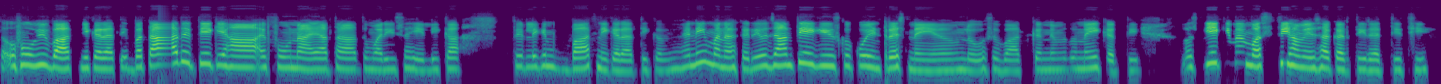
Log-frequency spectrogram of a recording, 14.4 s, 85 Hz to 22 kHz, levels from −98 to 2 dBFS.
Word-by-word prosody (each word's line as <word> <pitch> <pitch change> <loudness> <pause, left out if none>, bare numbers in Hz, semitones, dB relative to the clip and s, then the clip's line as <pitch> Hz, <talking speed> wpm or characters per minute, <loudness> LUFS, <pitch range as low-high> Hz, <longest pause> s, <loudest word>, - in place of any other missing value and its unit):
तो 285 - -7
वो 310 -1 -2
भी 310 +1 0
बात 245 -3 +5
नहीं 250 0 -3
कराती, 240 0 0
बता 300 +5 +4
देती 350 -4 0
है 330 - +6
कि 300 0 0
हाँ, 265 -2 +3
ए - - -2
फ़ोन 255 -1 -8
आया 230 -1 +2
था 235 -2 -1
तुम्हारी 230 -1 -7
सहेली 225 -2 -10
का, 240 0 -2 0.6
फिर 280 -1 -8
लेकिन 275 +1 -5 0.2
बात 240 +3 0
नहीं 230 -4 -3
कराती 210 0 -4
कभी, 215 +1 -17
मैंने 285 +5 -2
ही 375 - +1
मना 290 -7 -1
करी, 245 +3 -6
वो 290 - -3
जानती 300 +4 +5
है 330 - +7
कि 290 0 +3
इसको 285 +1 -8
कोई 285 -1 0
इंटरेस्ट 255 0 -1
नहीं 215 -1 0
है, 210 +1 -7
उन 225 - -12
लोगों 210 +1 -10
से 230 - -12
बात 205 0 -8
करने 225 -1 -9
में 230 0 -17
तो 240 - -16
नहीं 240 +2 -1
करती। 205 +2 -7 0.5
बस 260 0 -11
ये 350 +1 +10
कि 355 - -1
मैं 330 -5 +2
मस्ती 340 +3 +4
हमेशा 255 -3 +1
करती 225 +1 -4
रहती 215 +1 -8
थी। 225 +2 -13
250 Hz, 230 wpm, -21 LUFS, 225-285 Hz, 0.6 s, ये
